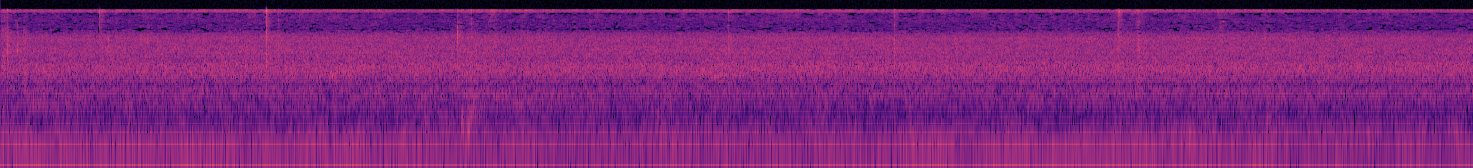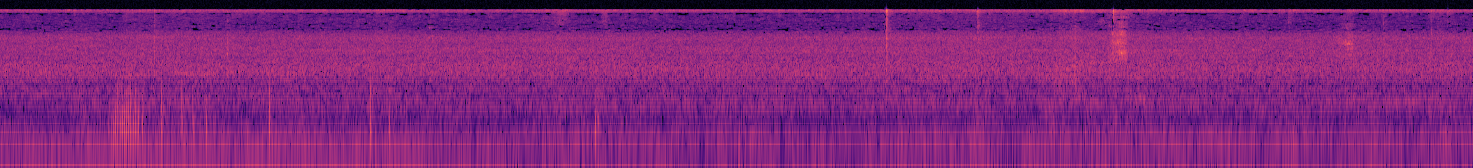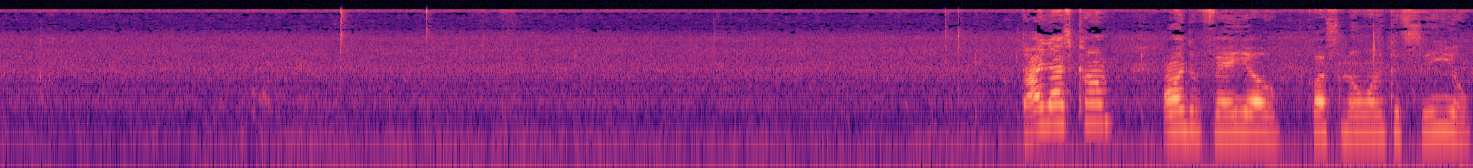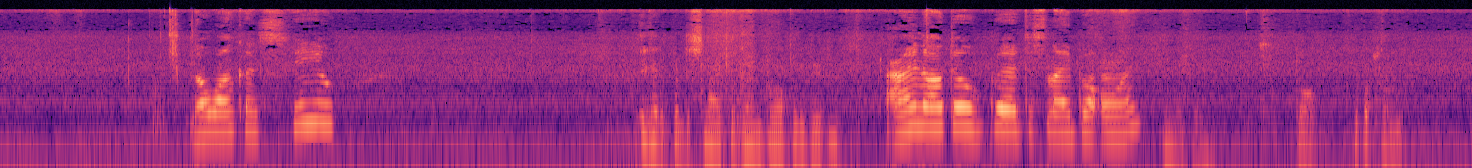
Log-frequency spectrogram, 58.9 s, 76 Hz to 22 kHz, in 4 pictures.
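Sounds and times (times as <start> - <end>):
steady low hum: 0.0 - 58.9.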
